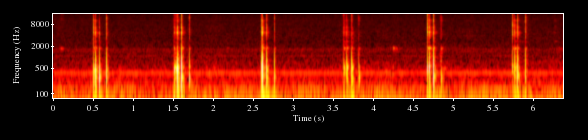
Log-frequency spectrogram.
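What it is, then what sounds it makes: Wooden canister lid. Long gold nails tap and scratch a round varnished wooden lid with a ball knob on top of a canister. Sharp, dry clicks come in six evenly spaced pairs, twelve hits in all, each with a woody body around 500 Hz and a bright edge that dies out almost at once. A faint steady hum runs quietly underneath.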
